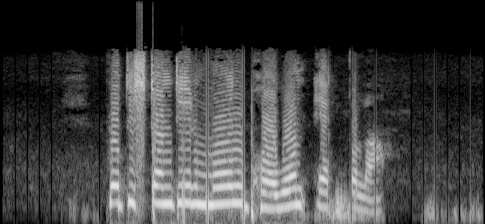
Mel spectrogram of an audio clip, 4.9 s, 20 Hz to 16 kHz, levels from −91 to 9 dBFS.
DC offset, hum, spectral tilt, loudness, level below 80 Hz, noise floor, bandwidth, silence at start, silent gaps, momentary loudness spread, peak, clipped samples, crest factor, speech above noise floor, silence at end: under 0.1%; none; -4 dB/octave; -8 LUFS; -40 dBFS; -53 dBFS; 7.8 kHz; 1.1 s; none; 9 LU; 0 dBFS; under 0.1%; 10 dB; 45 dB; 0.5 s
